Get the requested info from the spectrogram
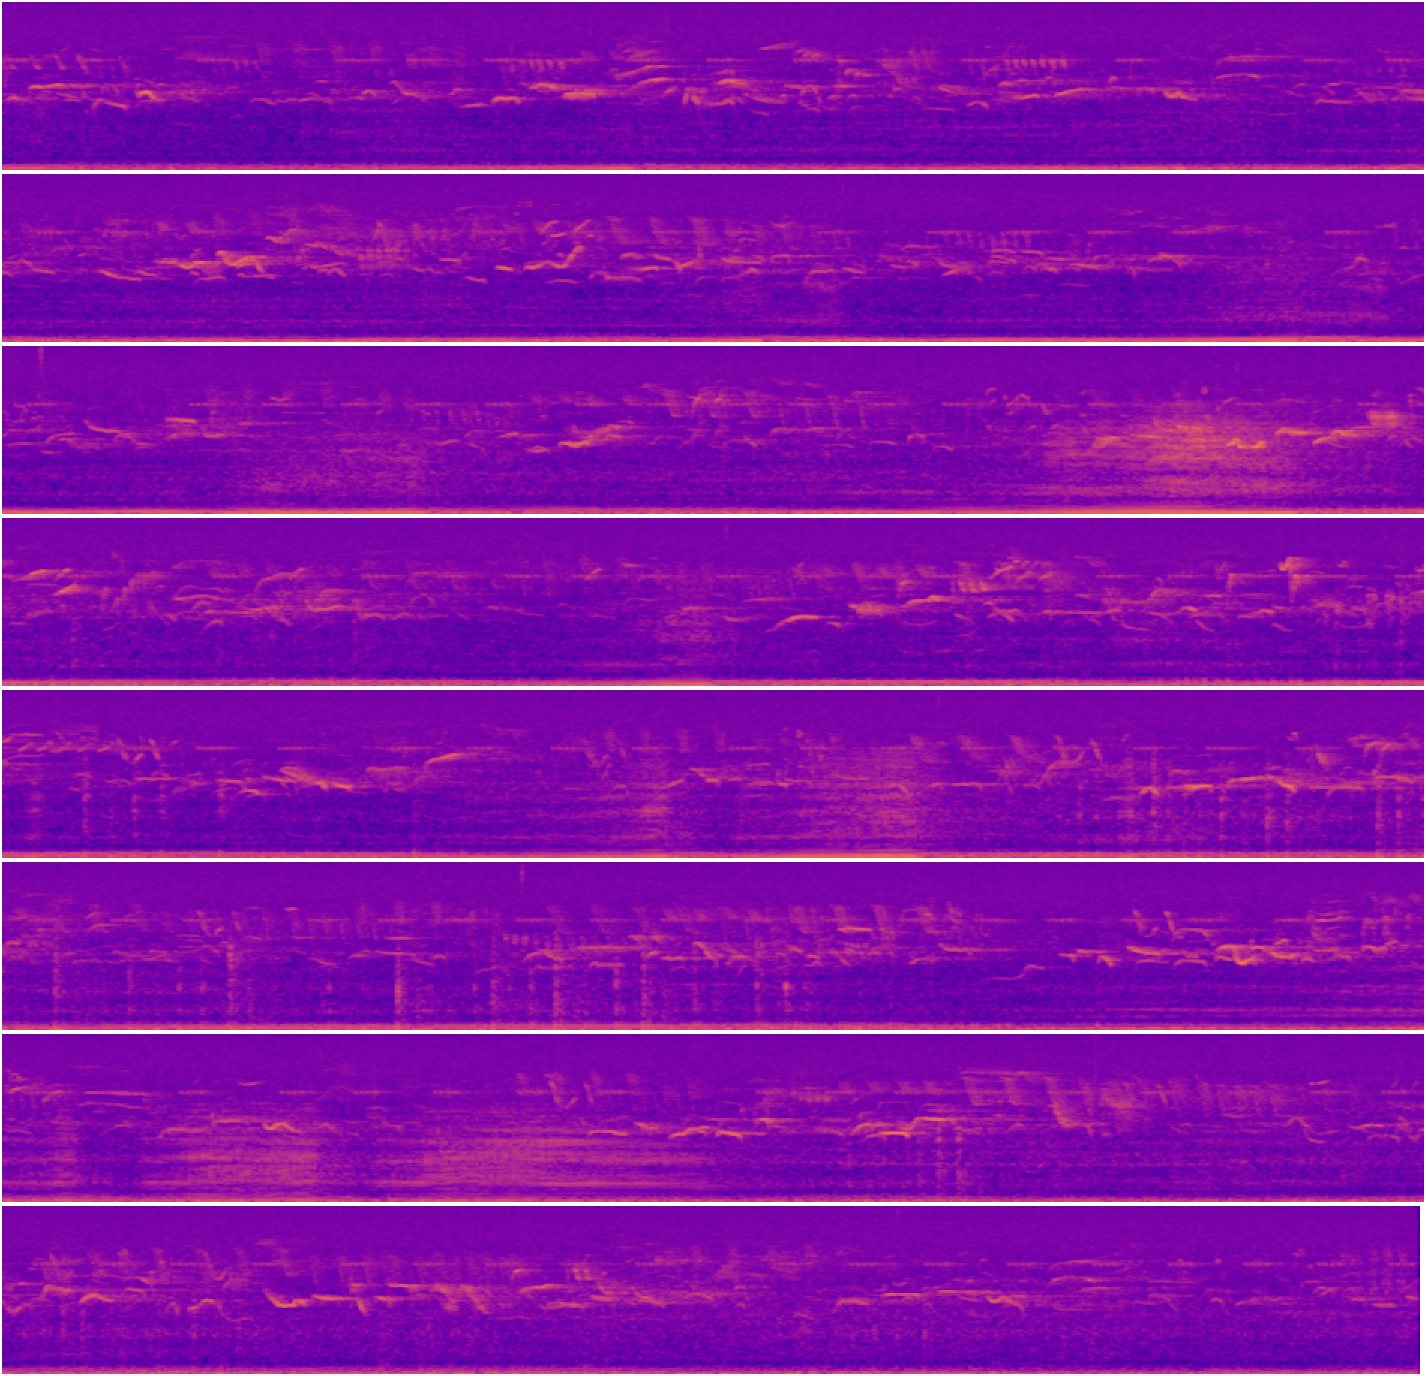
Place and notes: Barlovento, Spanien - Birds, Insects and a Quad
Birds, Insects and a Quad
A vibrant nature environment with lots of birds and insects is used as a playground for some individual fun.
